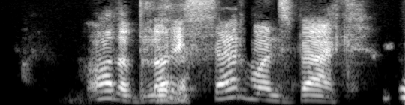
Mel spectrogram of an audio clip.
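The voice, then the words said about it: Attempted Irish accent, sounds English. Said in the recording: “Is that the right accent? ... Who says bloody? Is that like English? ... that was not super Irish.”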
